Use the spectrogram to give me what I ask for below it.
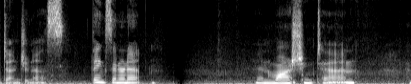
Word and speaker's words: Dungeness: stayed here last night again tonight we're at Dungeness I think I'm saying that right nope that's wrong it's pronounced Dungeness thanks internet in Washington a bit West of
